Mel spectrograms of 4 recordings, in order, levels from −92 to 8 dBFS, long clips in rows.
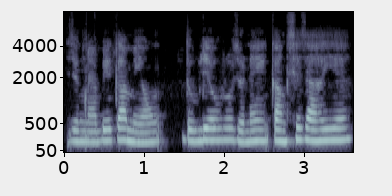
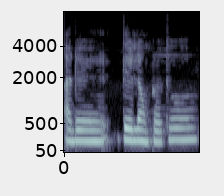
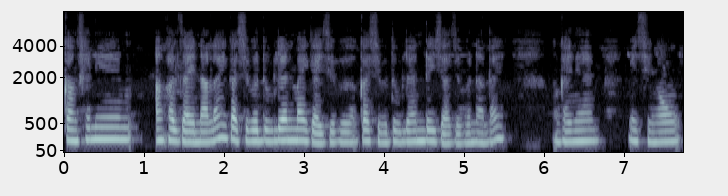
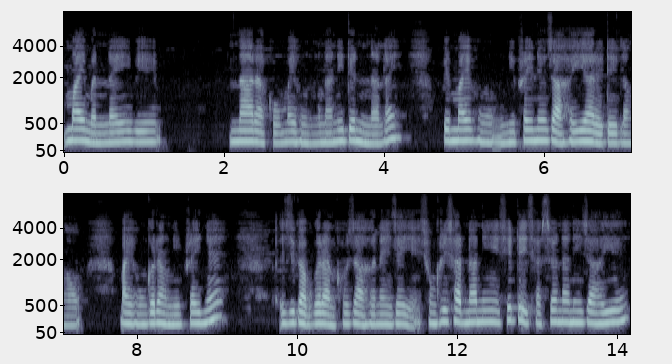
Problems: low volume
